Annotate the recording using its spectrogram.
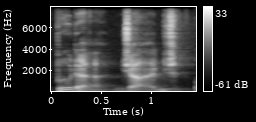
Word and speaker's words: Buttigieg: It's pronounced Buddha judge, like the Buddha, and then like a Supreme Court judge.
